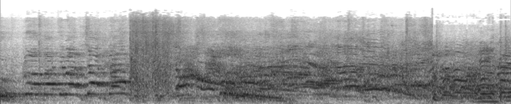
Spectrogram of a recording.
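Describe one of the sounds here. A group of young men chant and sing loudly together.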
